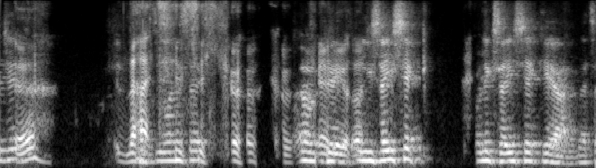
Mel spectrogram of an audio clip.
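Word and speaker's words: Oleksiejczuk: Okay, Olishek, yeah, that's how you say it.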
